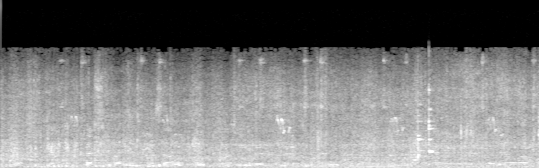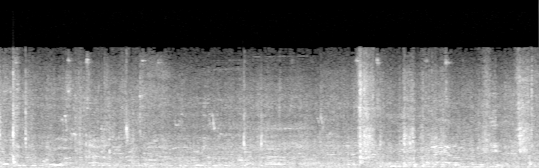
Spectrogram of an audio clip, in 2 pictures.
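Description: A busy street murmurs with chatter outdoors.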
